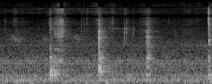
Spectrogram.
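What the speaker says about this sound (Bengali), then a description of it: "ব্রেকফাস্টে মা আজকে চিড়ে ভাজছে।" Flattened rice (chire) frying in a pan, with a spatula scraping and knocking against the pan roughly every half second over a soft background hiss.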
